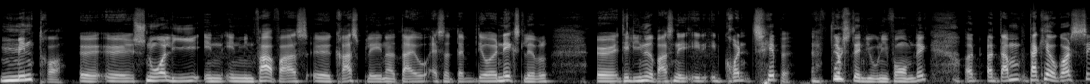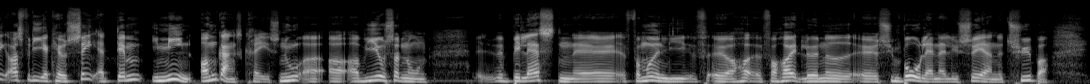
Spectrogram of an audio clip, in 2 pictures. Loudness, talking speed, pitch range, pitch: -20 LUFS, 195 wpm, 135-175 Hz, 145 Hz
